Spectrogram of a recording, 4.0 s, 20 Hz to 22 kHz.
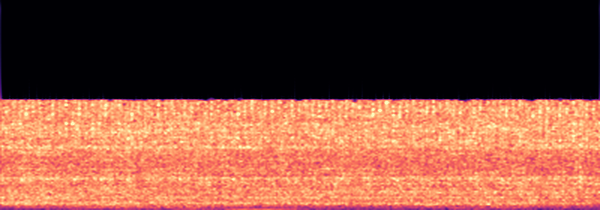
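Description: Chevy Cobalt's 2.2-litre four-cylinder engine idling steadily, heard from the open engine bay.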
